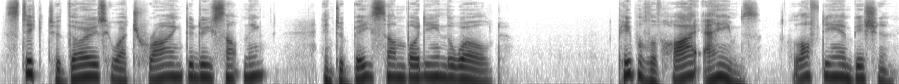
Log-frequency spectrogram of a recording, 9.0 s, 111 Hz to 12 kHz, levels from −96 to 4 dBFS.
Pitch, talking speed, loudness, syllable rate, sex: 150 Hz, 140 wpm, -18 LUFS, 4.8 syllables/s, male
